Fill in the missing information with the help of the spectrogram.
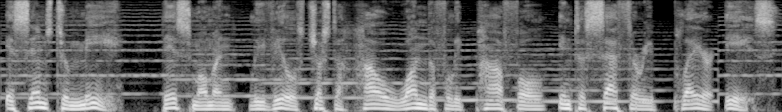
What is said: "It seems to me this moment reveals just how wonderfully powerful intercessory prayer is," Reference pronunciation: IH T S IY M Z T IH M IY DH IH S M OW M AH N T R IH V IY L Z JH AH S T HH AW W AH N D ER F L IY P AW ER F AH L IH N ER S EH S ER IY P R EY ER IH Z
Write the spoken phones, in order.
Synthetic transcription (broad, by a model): IH T S IY M Z T IH M IY DH IH S M OW M AH N T R IH V IY L Z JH AH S T HH AW W AH N D ER F L IY P AW ER F L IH N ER S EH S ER IY P L EY ER IH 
